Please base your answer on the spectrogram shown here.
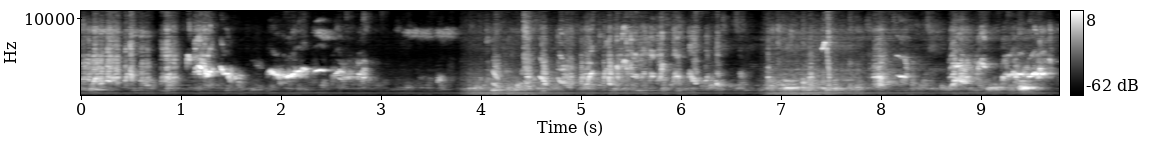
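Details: Young speckled-stage Brown-throated sunbird singing busily in a rough chattering style, played as a lure to get other young birds singing: dense, harsh, buzzy high twitters and trills in rapid bursts, with hissy noisier stretches and a steady low hum.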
